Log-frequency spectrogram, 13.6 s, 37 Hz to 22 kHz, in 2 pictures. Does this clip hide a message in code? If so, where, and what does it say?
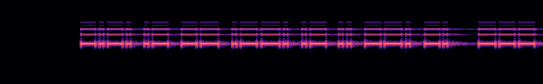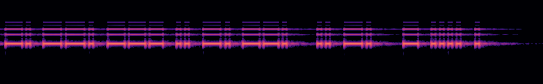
Yes: Morse code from 1.0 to 12.8 s, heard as a keyed tone, hand-sent with a bug key, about 23 wpm, 800 Hz. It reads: CAMPAIGN ONGOING IN THE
